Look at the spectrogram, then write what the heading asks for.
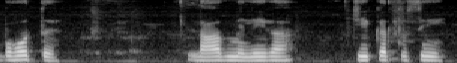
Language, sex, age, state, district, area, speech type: Punjabi, female, 30-45, Punjab, Hoshiarpur, urban, spontaneous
